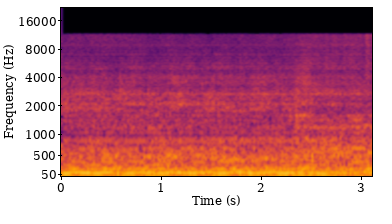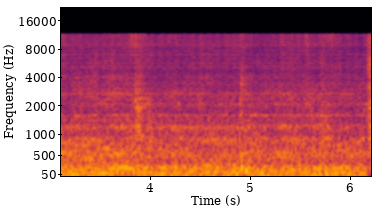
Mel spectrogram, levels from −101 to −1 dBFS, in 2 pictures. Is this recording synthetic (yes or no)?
yes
